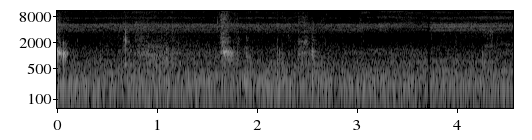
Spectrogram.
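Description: Steel ladle scraping against a steel kadai a few times, short sharp strokes, as frying chicken curry masala is stirred. Under it runs the steady high-pitched chirring of crickets.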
